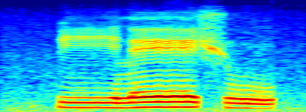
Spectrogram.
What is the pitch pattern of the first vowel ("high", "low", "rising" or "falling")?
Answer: low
